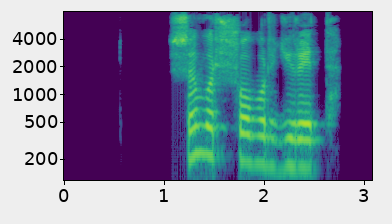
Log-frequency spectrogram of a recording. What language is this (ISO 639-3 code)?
chm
